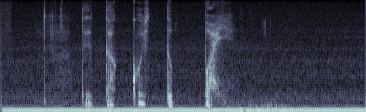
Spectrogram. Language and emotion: Russian, angry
